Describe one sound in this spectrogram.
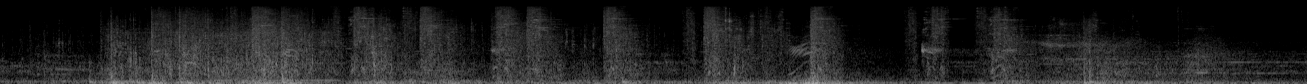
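Swords clash and clang with sharp metallic strikes.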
